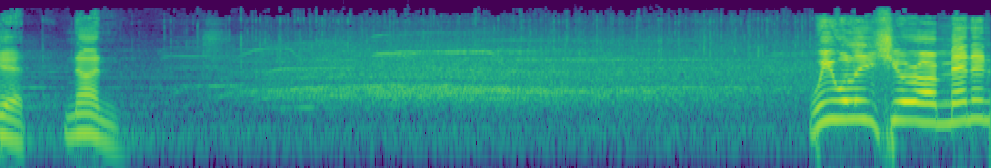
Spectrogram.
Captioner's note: applause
